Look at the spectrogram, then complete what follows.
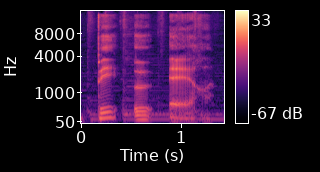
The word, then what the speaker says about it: PER: Aujourd'hui, nous allons étudier l'un des plus connus, le ratio court sur bénéfices, généralement appelé le PR. En français, cet acronyme se prononce comme le mot paire.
